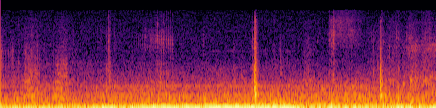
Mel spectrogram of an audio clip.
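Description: Car cabin noise: low engine and road rumble as the car moves slowly through congested traffic, a little louder through the middle. A single sharp click about two and a half seconds in.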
